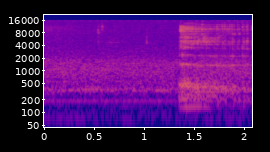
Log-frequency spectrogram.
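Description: A short burp about one and a half seconds in, after a quiet stretch of room tone.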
